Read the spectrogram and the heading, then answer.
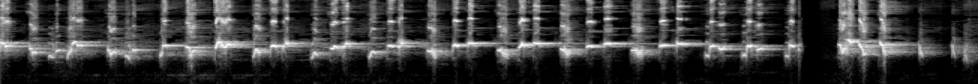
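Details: A yellow-vented bulbul, called trucuk locally, sings to spur young birds. Eight seconds of brisk, gurgling warbled notes come in quick succession, broken once by a brief silence before a final burst.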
